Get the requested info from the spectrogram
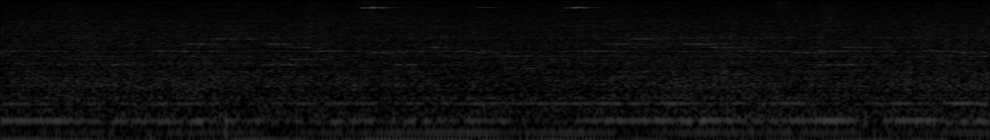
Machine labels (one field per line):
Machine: fan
